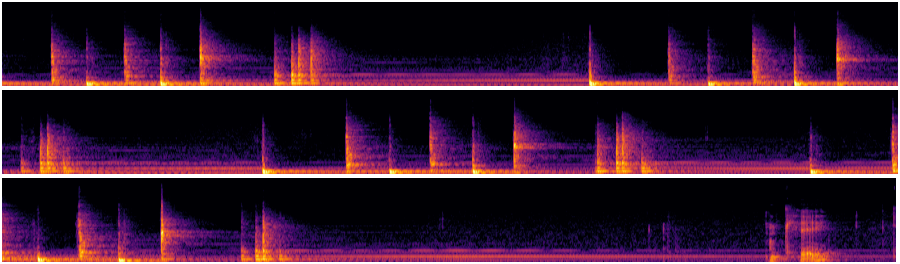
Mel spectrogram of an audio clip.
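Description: Acoustic guitar played percussively, with body thumps, slaps and ringing harmonic notes in a steady looping groove with a quick finger roll, close and alone.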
